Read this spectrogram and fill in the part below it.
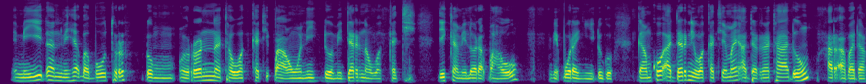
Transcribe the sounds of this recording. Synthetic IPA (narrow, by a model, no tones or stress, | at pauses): mijiɗanmiɦɛɓabotuɾɗumɾɔnːatʰawakːatiɓawonidɔmidaɾnawakːatʰi̥dikːamilɔɾaɓaːwɔ | miɓuɾaniɗuɡɔɡamkɔʔadaɾniwakːatimajʔa̰daɾnataɗumha̰ɾa̰bada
